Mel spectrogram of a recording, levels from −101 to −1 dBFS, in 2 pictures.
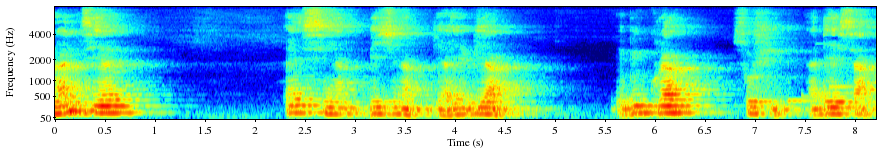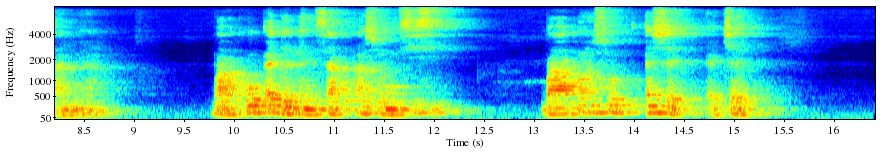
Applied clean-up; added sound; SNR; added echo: none; Ringtone; 18 dB; reverberation time 1.0 s.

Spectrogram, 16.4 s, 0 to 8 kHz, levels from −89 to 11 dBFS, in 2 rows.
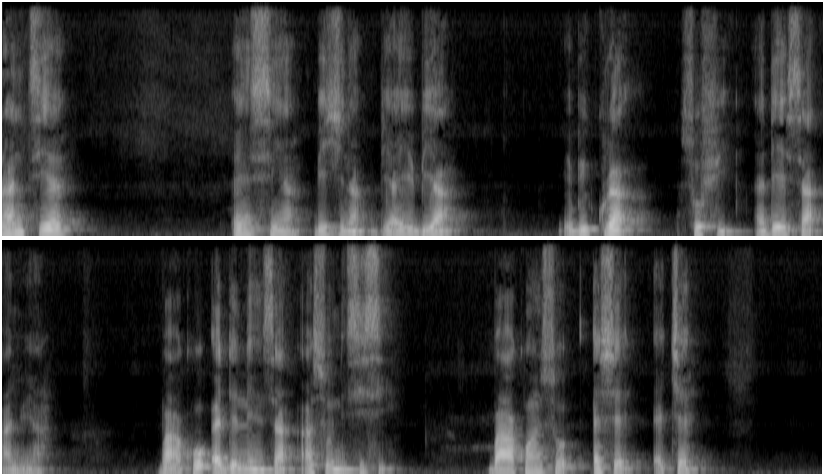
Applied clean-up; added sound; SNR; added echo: none; none; none; none.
